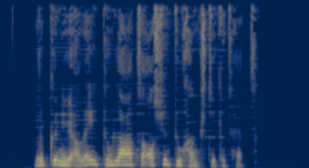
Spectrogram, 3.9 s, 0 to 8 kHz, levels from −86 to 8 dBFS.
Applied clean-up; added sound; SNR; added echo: neural mask model DeepFilterNet 3.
